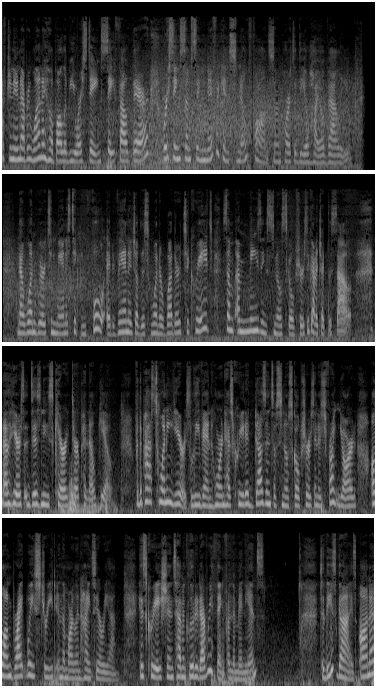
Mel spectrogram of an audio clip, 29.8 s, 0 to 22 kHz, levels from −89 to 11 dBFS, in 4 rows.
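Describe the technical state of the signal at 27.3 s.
At 27.3 s the signal is inside a jitter buffer speed-up running from 19.65 to 27.82 s. The receiver is trimming short pitch-period-length segments repeatedly to drain excess buffered delay, about 150 ms in total, so the sound plays roughly 2% fast at unchanged pitch.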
